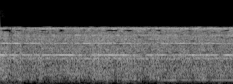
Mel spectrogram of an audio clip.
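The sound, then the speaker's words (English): A ship's alarm, sounded as the crew stand by to abandon ship, blares steadily, a loud, harsh, buzzing tone with a hissing edge that holds without a break for the whole stretch, with no voices over it. “Shall I sound the alarm? Yes.”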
